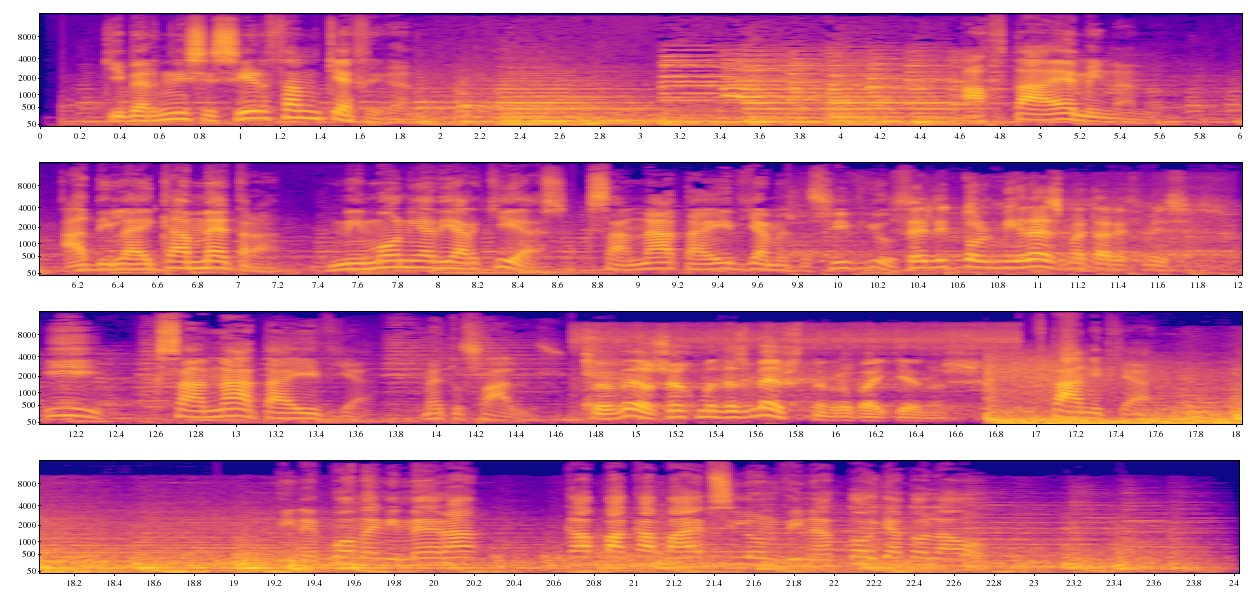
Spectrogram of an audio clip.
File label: spot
